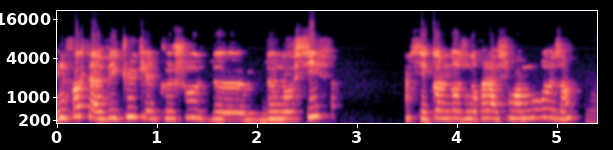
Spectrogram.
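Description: A woman's raised, projected voice, high-pitched, with a bright, sharp tone, a fairly slow pace and fairly even intonation. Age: 30s. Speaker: entrepreneur. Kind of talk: interview. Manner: halting.

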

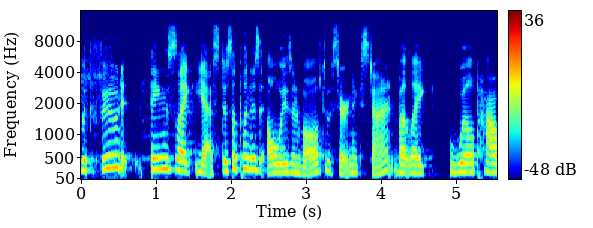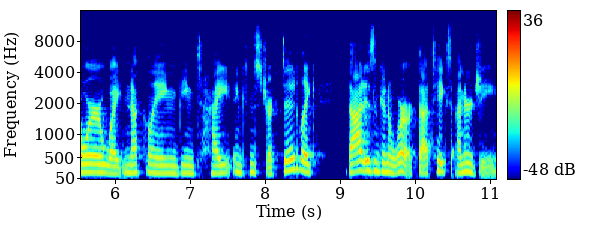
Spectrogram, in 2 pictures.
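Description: In a plain, everyday voice with an American accent, this speaker talks at a moderate pace with ordinary pitch variation on a very clean recording with a silent background. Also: woman, medium pitch for a woman. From Miami, Florida, US. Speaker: nutritional therapist. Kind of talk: casual chat.

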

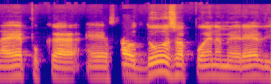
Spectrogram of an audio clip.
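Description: Here a man speaks at a medium pitch with fairly even intonation. The recording is dry and close, with no echo. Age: 40s. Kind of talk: interview. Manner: halting.

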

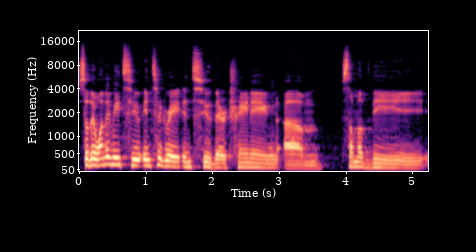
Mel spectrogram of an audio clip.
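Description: On a very clean recording with a silent background, a man with an ordinary speaking voice and a Canadian accent talks fairly slowly with lively intonation. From Canada, Toronto. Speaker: yoga teacher. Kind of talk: casual interview.

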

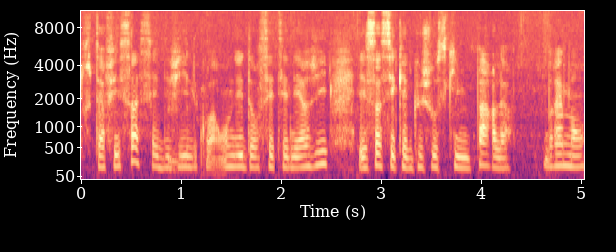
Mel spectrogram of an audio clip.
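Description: Over noticeable background noise, a woman speaks at a fairly low pitch with monotone, flat intonation. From northeastern France (Reims). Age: 50s. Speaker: numerologist and life coach. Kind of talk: casual interview.

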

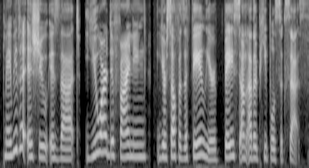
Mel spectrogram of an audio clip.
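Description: Recorded very cleanly against a silent background, with a dry, close sound and no echo, a woman with an ordinary speaking voice talks at a moderate pace, her pitch fairly high and its variation ordinary. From immigrant to the US at age nine. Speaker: podcast host. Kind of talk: personal reflective monologue.

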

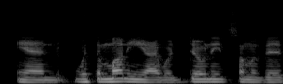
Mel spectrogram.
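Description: The man talks at a moderate pace in a fairly low pitch. His intonation is monotone and flat. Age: 20s. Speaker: podcast co-host. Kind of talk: audition tape; casual chat.

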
